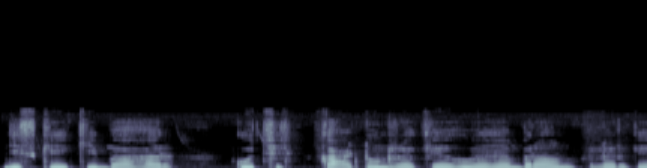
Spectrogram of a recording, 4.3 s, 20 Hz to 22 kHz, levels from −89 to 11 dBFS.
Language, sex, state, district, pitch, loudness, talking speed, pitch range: Hindi, male, Jharkhand, Garhwa, 110 Hz, -24 LUFS, 140 wpm, 110-115 Hz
